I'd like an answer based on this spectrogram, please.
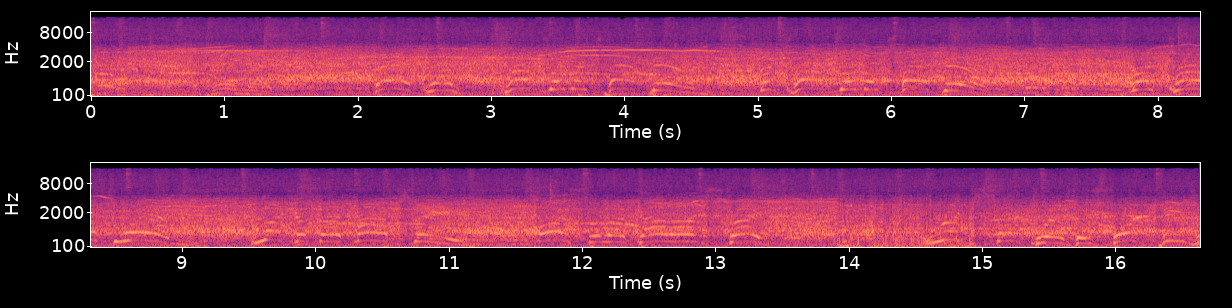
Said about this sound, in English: Listen to this crowd. Might as well join them.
